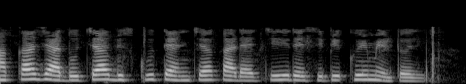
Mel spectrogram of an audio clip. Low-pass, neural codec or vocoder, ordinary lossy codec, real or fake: 7.2 kHz; none; MP3, 24 kbps; real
